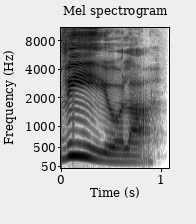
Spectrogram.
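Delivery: viola with stress on first syllable. Explaining how stress changes a word's meaning: stress on first syllable of viola. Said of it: "pronounced with the accent on the first syllable".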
